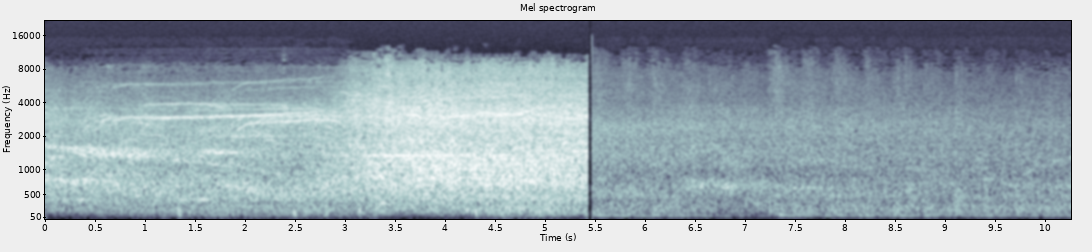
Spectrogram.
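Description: Football stadium crowd noise swelling into a loud roar during an attack near the goal, then cut off abruptly about five and a half seconds in and replaced by a quieter, steady stadium murmur.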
